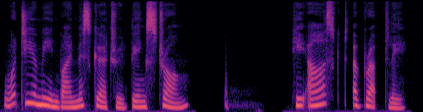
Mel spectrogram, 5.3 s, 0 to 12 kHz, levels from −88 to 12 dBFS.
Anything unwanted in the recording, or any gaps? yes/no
yes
